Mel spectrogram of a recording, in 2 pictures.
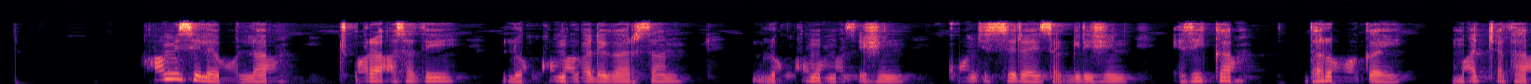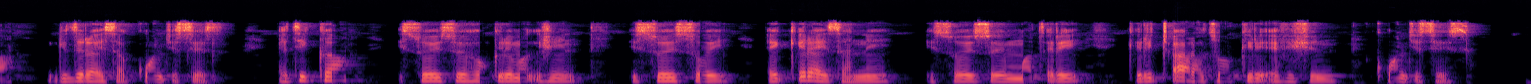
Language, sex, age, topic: Gamo, male, 18-24, agriculture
